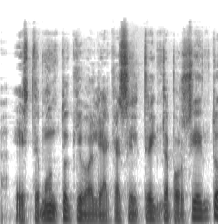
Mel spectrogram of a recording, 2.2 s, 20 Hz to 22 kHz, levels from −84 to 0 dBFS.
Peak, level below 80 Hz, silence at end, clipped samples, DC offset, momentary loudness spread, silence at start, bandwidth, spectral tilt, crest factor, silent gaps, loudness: -2 dBFS; -40 dBFS; 0 s; under 0.1%; under 0.1%; 6 LU; 0 s; 16 kHz; -3 dB/octave; 18 dB; none; -20 LUFS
